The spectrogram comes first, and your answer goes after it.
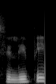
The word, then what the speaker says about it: Philippe: Well, my name is Philippe. Philippi. Uh you can say Philippi like Mississippi manges.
